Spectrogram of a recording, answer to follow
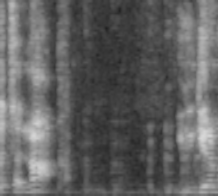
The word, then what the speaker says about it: Tanakh: big and they got a book called the tanakh you can get them right in barnes and nobles and borders the tanakh it's it's pronounced t-a-k-a-n-a tanak it is pronounced takana in english with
